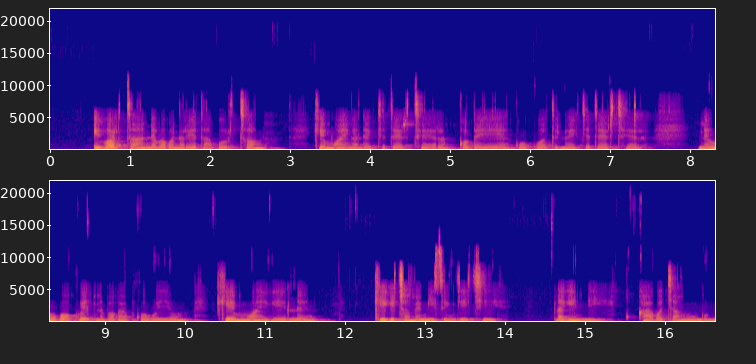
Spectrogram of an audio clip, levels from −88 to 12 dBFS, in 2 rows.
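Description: Bluetooth SBC compression runs through this speech clip from start to finish, heavy throughout. The treble is thin and unstable, and a gritty, grainy noise with aliasing artefacts sits on the voice the whole way. The likely cause is SBC coding with a small bit pool, which fits a bitrate of about 64 kbps: the weak upper sub-bands get few or no bits, and the rest are quantised so coarsely that the noise shows.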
